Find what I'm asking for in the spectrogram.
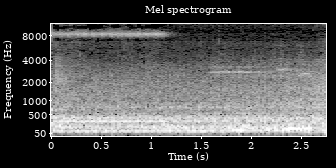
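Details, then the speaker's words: Household ceiling fan after a damaged blade was found and removed as the cause of a bad noise: a steady, even whir with a faint constant hum and no knocking, rubbing or rattling; now running smoothly. "भाई बिल्कुल smooth sound हो गया है कुछ भी यहां पे sound नहीं आ रहा है"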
